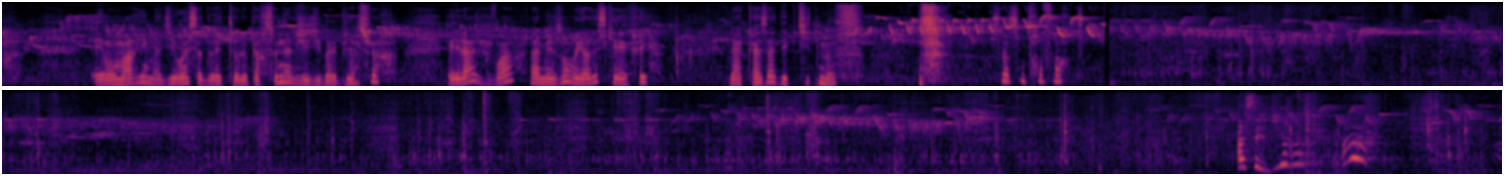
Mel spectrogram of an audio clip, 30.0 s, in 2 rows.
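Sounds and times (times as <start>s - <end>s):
birds singing: 0.0s - 30.0s
mechanism clicking and rattling: 16.2s - 28.4s.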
